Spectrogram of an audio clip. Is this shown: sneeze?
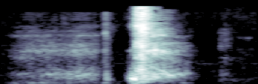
yes

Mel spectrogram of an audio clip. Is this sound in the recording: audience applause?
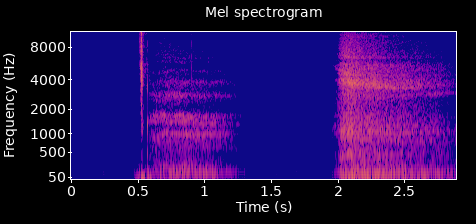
no

